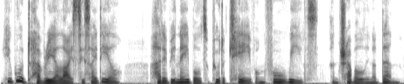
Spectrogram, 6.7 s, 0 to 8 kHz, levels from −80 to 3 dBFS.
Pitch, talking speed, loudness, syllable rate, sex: 190 Hz, 195 wpm, -17 LUFS, 4.5 syllables/s, female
